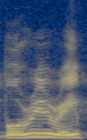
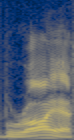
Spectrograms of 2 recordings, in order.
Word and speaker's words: Borire: And of course, my name, Borire, people would sometimes pronounce it Boraya, so they think it's a French name.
